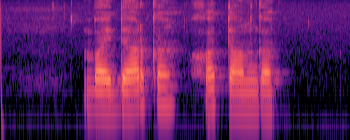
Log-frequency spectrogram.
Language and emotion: Russian, neutral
